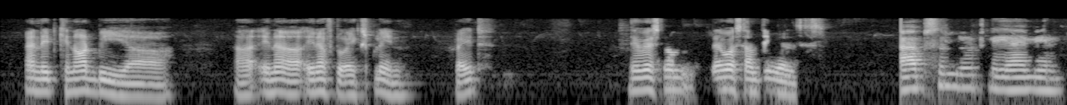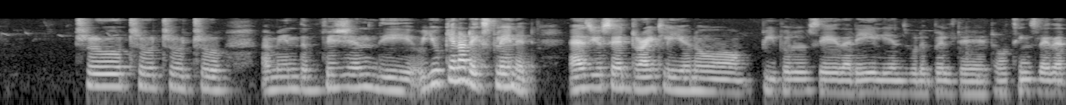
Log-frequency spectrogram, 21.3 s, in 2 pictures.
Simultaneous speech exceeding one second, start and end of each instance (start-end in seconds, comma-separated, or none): none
